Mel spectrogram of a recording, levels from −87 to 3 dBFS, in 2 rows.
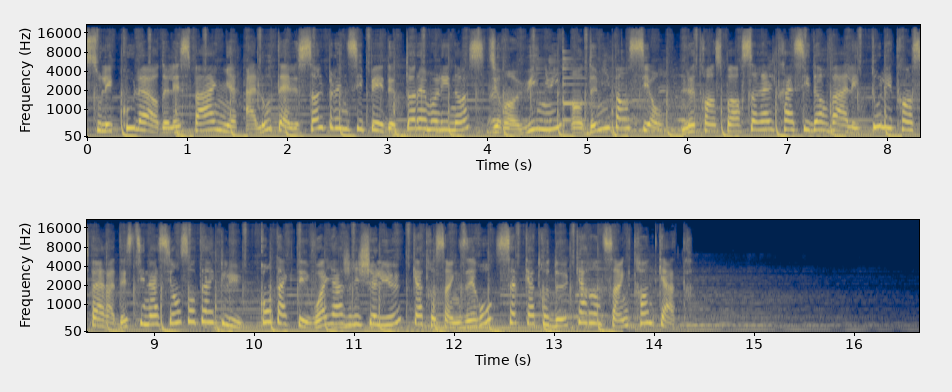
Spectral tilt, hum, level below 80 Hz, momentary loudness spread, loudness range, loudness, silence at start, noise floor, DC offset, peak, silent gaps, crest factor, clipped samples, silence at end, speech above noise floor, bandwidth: -4 dB/octave; none; -24 dBFS; 3 LU; 2 LU; -13 LUFS; 0 s; -48 dBFS; under 0.1%; -2 dBFS; none; 12 dB; under 0.1%; 1.25 s; 35 dB; 19.5 kHz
